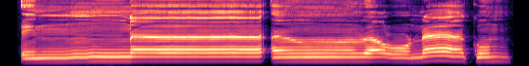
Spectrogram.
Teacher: یہاں گنہ بھی کرنا ہے اور ساتھ ہی ساتھ مد منفصل بھی کرنا ہے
